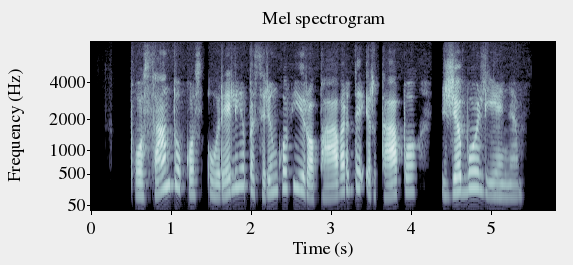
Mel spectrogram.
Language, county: Lithuanian, Kaunas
